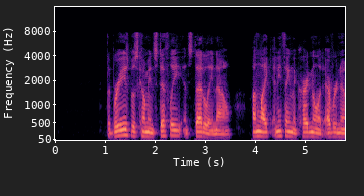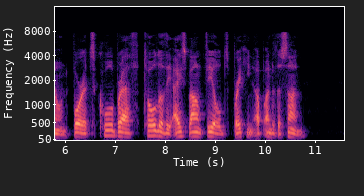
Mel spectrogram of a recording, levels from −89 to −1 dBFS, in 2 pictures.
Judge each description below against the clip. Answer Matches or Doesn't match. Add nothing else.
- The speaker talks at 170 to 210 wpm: Doesn't match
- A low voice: Matches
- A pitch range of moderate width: Matches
